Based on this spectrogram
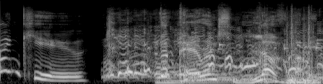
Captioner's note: all laughing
